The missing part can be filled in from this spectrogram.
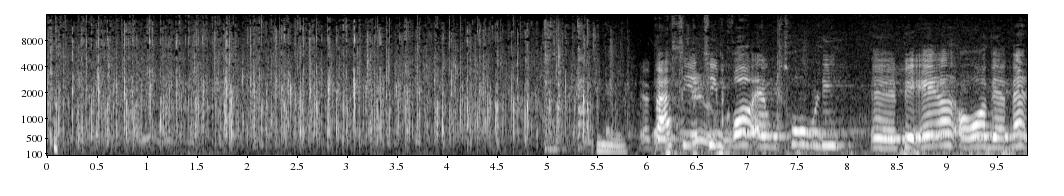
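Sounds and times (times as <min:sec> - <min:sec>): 
audience clapping: 0:00.0 - 0:05.9
speech: 0:05.5 - 0:09.7.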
